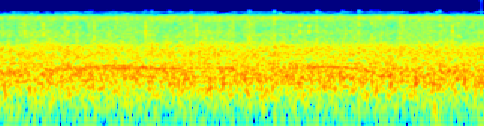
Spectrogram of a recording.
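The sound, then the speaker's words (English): Steady, dense applause from a crowd, a continuous crackle of many hands clapping at even loudness for a couple of seconds, with no voices. “We applaud you.”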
